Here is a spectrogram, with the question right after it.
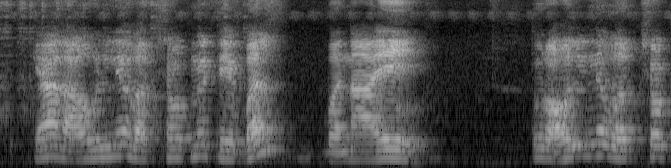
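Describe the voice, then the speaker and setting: The voice is raised and projected, with ordinary pitch variation. Noticeable background noise can be heard. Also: man. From Maharashtra, India. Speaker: English grammar teacher. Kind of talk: grammar tutorial.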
